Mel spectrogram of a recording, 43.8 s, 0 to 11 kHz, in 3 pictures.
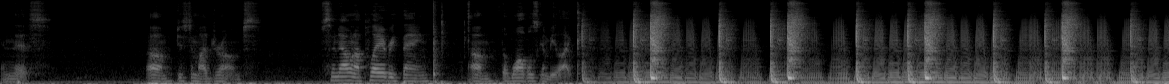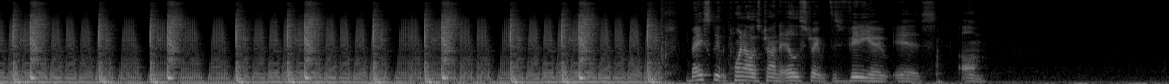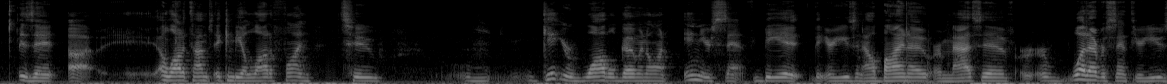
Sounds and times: Speech: 0.0 - 0.7, 1.8 - 3.3, 4.0 - 7.3, 23.2 - 27.0, 29.4 - 34.0, 35.0 - 43.8
Dubstep: 7.2 - 23.0.

